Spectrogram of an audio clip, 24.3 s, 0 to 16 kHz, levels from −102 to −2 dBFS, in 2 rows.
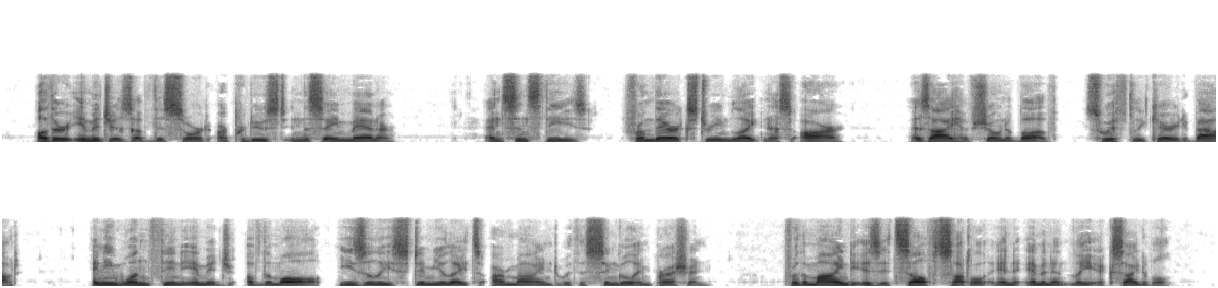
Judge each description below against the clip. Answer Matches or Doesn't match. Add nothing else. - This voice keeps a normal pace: Doesn't match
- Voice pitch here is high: Doesn't match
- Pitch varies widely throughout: Doesn't match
